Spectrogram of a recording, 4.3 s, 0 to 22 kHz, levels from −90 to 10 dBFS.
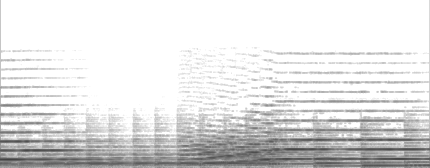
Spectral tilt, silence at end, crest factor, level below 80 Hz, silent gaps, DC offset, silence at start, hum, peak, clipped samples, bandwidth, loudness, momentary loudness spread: -1 dB/octave; 0 s; 12 dB; -66 dBFS; none; under 0.1%; 0 s; none; -10 dBFS; under 0.1%; 16 kHz; -22 LUFS; 12 LU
